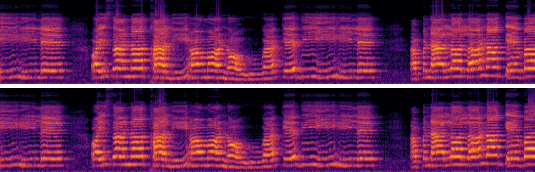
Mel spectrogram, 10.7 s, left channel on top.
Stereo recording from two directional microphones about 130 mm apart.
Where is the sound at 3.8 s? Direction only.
20° right (ahead or behind).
